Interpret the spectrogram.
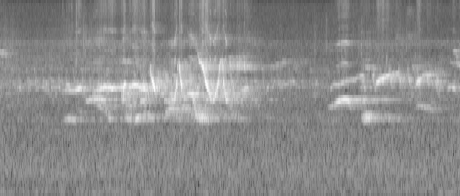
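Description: Small birds chirping, high-pitched, recorded by a bird box camera's built-in microphone. A dense run of quick chirps comes about a second in, and a shorter group follows near the end.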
